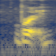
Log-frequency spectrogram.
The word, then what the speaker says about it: Britton: And I'm gonna say, Britton, I said it right this time.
